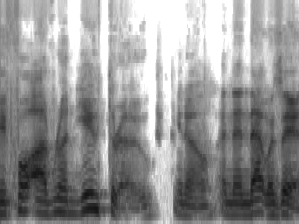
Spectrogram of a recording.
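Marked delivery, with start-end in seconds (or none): 0.0-1.5 brief put-on English accent. Retelling his line on first meeting Guy of Gisborne, in an English accent. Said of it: "said like a couple of words with a quote unquote English accent".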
